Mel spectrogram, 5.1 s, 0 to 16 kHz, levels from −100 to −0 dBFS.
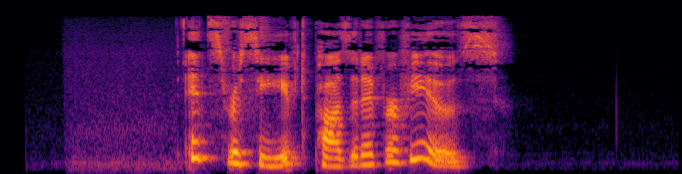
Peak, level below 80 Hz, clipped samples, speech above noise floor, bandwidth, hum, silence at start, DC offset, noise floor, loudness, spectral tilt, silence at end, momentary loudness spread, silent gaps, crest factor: -4 dBFS; -76 dBFS; under 0.1%; 58 dB; 11.5 kHz; none; 1.4 s; under 0.1%; -81 dBFS; -23 LUFS; -3.5 dB/octave; 1.35 s; 10 LU; none; 22 dB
